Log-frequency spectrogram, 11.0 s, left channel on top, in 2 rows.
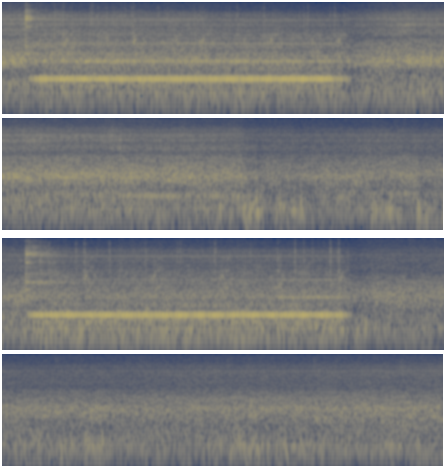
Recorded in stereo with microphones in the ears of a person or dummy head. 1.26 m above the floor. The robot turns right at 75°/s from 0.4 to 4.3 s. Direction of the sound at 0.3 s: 35° left (ahead or behind).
